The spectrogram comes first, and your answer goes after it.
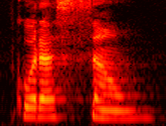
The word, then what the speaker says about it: coração: Why is there M sound at the end of There is no M, it is ow. You don't have to close your lips. Nope. Coração, coração. It is a nasal A sound.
